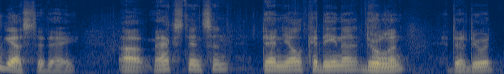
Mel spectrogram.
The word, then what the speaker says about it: Cadena: And so we have two guests today, Max Stinson, Danielle Cadena Doolin. Did I do it pretty good? Pretty good. Pretty, oh, help me out. What's better? No, cadena. Cadena. Yeah, it's a Spanish pronunciation.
